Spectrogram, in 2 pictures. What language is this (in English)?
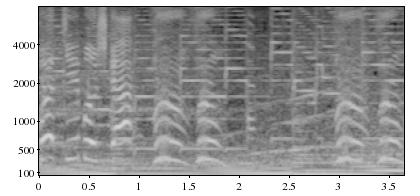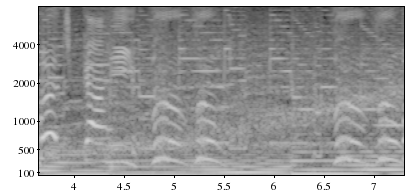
Indonesian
